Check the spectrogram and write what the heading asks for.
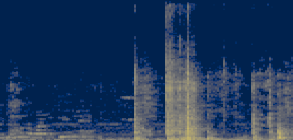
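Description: Metal spoon clinking and scraping against a plastic tub as colouring is stirred into soapy bubble liquid, with a few sharp clicks about a second in.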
